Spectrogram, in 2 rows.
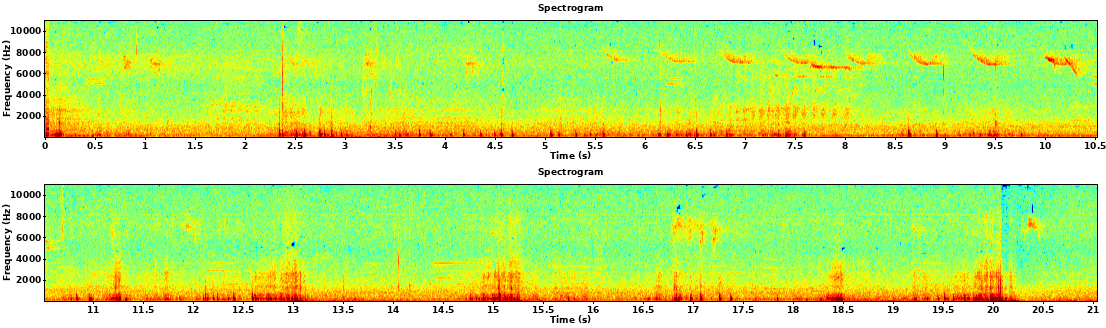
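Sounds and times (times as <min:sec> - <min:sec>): bird chirping: 0:05.5 - 0:10.9, 0:13.2 - 0:19.5, 0:20.2 - 0:20.8.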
